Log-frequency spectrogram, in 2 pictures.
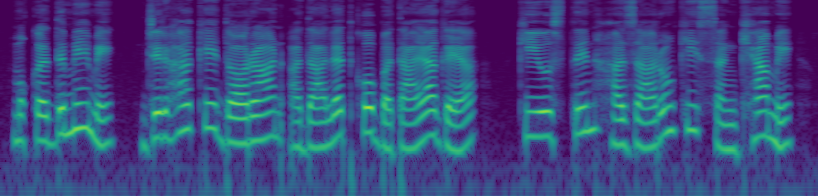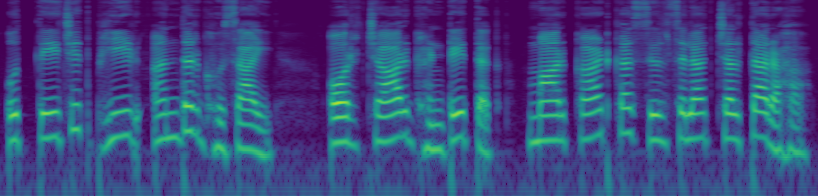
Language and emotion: Hindi, neutral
